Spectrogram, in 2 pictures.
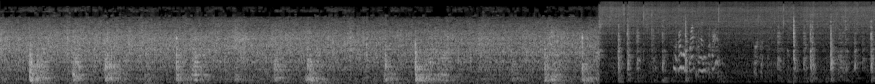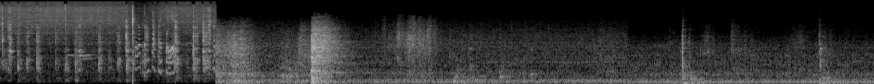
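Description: Chicken and bacon fry in a pan with a spice blend for a Caesar-style salad, giving loud continuous sizzling with stirring scrapes that change character partway through, with no talking.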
